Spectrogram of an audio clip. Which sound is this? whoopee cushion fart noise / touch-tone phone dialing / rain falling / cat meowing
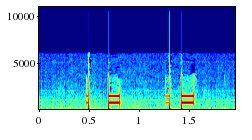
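touch-tone phone dialing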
